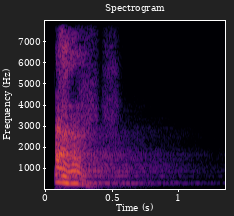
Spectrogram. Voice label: Generic Land Pain Operator Voice en; Operator Mission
